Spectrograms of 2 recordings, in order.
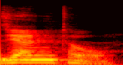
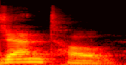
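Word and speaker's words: gentle: দেখতে পাচ্ছেন আমরা এই জি এর উচ্চারণ, আমরা প্রথমত জি এর পর যদি ই থাকে তবে সেক্ষেত্রে জি এর উচ্চারণ সবসময় বর্গীয় জ এর মতো হবে, অর্থাৎ জ উচ্চারিত হবে।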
